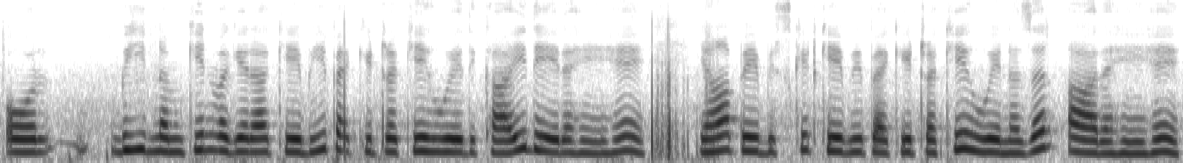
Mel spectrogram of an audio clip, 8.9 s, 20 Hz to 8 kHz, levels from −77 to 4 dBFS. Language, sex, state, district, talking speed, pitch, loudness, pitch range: Hindi, female, Rajasthan, Jaipur, 170 wpm, 240 Hz, -13 LUFS, 235-255 Hz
